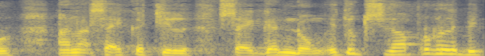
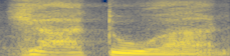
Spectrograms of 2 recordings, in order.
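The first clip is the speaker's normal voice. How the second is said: ordinary talk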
